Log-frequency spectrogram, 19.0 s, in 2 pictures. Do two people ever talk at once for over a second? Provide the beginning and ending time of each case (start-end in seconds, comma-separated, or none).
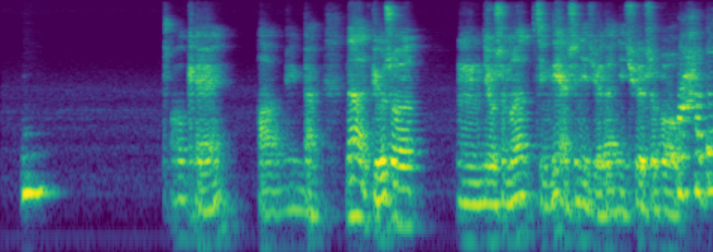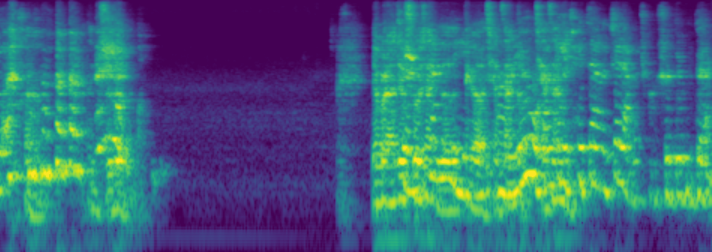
14.8-17.2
